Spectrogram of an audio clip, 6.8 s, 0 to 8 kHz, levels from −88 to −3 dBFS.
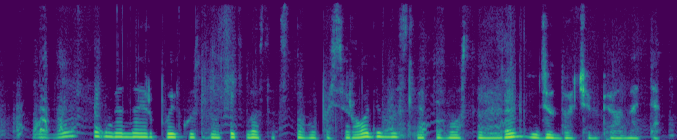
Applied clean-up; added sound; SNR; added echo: neural mask model RNNoise.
